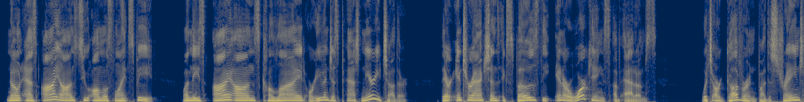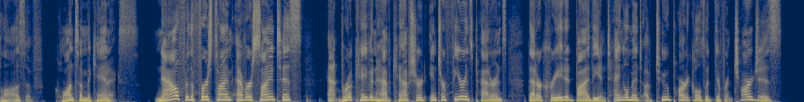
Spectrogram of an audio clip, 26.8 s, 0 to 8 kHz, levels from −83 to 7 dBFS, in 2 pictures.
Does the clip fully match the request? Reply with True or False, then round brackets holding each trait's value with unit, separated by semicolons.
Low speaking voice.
False (160 Hz)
